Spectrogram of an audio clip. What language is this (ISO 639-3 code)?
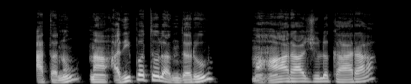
tel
